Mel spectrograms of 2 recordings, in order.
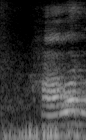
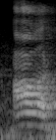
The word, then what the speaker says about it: hour: हावर नहीं पढ़ेंगे, आवर पढ़ेंगे, क्योंकि यहाँ पर एच साइलेंट है।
